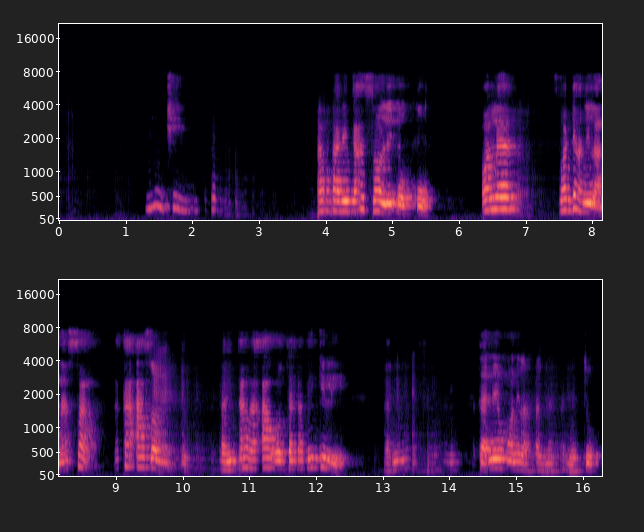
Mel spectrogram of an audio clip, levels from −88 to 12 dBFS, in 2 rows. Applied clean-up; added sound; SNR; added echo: neural mask model DeepFilterNet 3.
